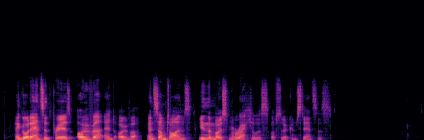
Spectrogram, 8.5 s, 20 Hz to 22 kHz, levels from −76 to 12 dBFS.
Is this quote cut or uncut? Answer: cut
